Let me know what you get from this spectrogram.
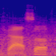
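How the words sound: The name is said with an American accent. The speaker calls it wrong. "with more of an American accent, people would say"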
